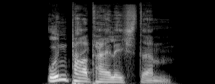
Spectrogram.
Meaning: strong dative masculine/neuter singular superlative degree of unparteilich
- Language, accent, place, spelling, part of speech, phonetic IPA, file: German, Germany, Berlin, unparteilichstem, adjective, [ˈʊnpaʁtaɪ̯lɪçstəm], De-unparteilichstem.ogg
